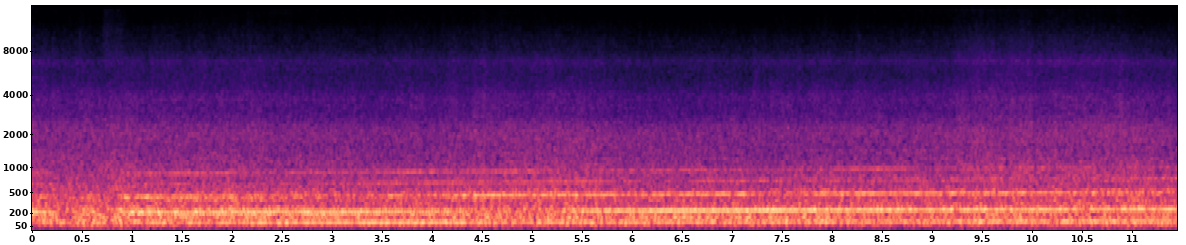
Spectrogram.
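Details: 2021 Marcopolo Torino S bus on Mercedes-Benz OF-1721 Bluetec 5 diesel chassis, extended length, urban service, recorded onboard: steady drone with a low moaning tone rising slowly with road speed, a growling rear differential.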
